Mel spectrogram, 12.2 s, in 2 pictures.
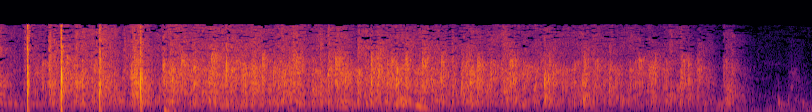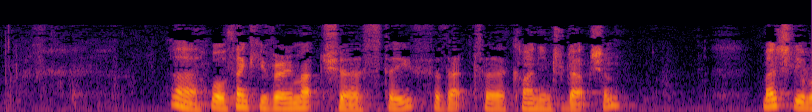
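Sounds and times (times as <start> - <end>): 
audience applause welcoming a speaker at the 2008 PBPL annual conference at the Open University: 0.0 - 5.7
speech: 7.4 - 10.9, 11.8 - 12.1.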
